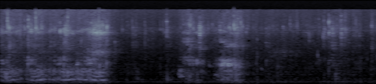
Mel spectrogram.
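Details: Small female Norwich Terrier relishing a bone: a low rumbling grunt for about a second and a half, then quieter chewing and snuffling bursts, over a constant background hum.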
